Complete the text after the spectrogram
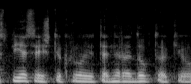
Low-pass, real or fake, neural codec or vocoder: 14.4 kHz; real; none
